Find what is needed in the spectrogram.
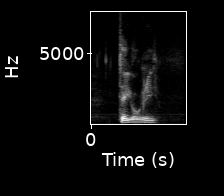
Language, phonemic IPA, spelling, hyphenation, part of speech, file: Dutch, /teː.oːˈri/, theorie, the‧o‧rie, noun, Nl-theorie.ogg
- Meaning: theory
